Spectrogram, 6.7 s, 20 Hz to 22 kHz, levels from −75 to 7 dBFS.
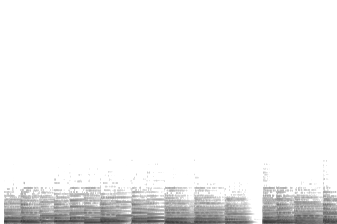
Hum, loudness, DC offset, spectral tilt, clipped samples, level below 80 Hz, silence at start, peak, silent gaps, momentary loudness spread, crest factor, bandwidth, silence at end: none; -20 LUFS; under 0.1%; -7.5 dB/octave; under 0.1%; -48 dBFS; 0.05 s; -4 dBFS; none; 6 LU; 16 dB; 4.5 kHz; 0 s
